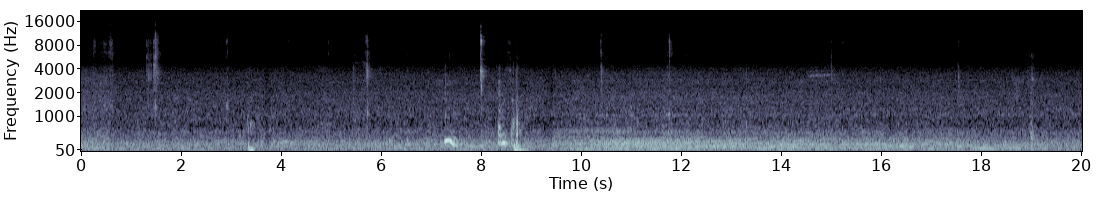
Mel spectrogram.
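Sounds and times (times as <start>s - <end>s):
low engine-like rumble: 0.0s - 20.0s.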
